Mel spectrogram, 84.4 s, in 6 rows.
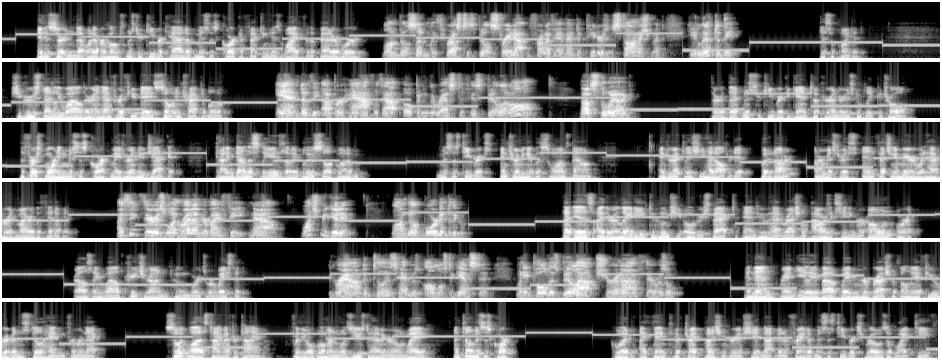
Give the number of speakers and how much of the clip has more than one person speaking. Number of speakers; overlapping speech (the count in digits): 2, no overlap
